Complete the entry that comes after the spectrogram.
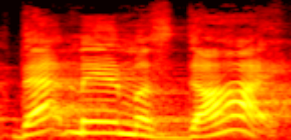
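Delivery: acted royal outrage; outraged decree. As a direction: pass sentence indignantly, stretching each word. David outraged at the injustice.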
